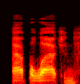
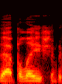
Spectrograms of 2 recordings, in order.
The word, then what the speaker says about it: Appalachian: I'm from Pennsylvania, and up here, anytime we talk about that word, it's always Appalachian, but he told me I'd have a riot on my hands if I pronounce it that way.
